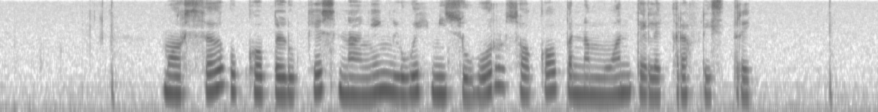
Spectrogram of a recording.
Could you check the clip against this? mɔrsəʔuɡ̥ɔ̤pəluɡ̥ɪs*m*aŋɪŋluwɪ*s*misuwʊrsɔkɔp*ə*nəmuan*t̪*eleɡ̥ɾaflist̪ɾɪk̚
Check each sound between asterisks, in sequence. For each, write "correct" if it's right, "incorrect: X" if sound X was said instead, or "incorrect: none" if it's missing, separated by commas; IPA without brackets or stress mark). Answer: incorrect: n, incorrect: h, correct, correct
